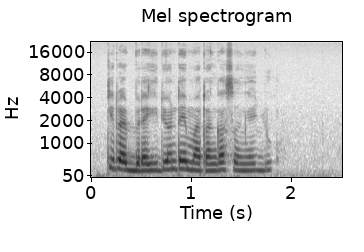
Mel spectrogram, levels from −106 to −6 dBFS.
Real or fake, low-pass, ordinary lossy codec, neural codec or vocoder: fake; none; none; vocoder, 44.1 kHz, 128 mel bands every 512 samples, BigVGAN v2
